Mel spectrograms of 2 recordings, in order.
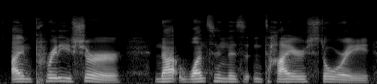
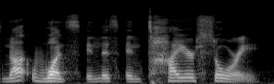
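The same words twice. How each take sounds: First: Said in the usual way. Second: "not once" stretched out slowly and higher; emphatic. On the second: Real, not acted. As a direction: drag out "not once" in disbelief.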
